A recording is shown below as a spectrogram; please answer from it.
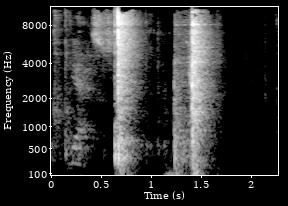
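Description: Two sharp knocks about three-quarters of a second apart: objects being moved and set down on a tabletop.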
